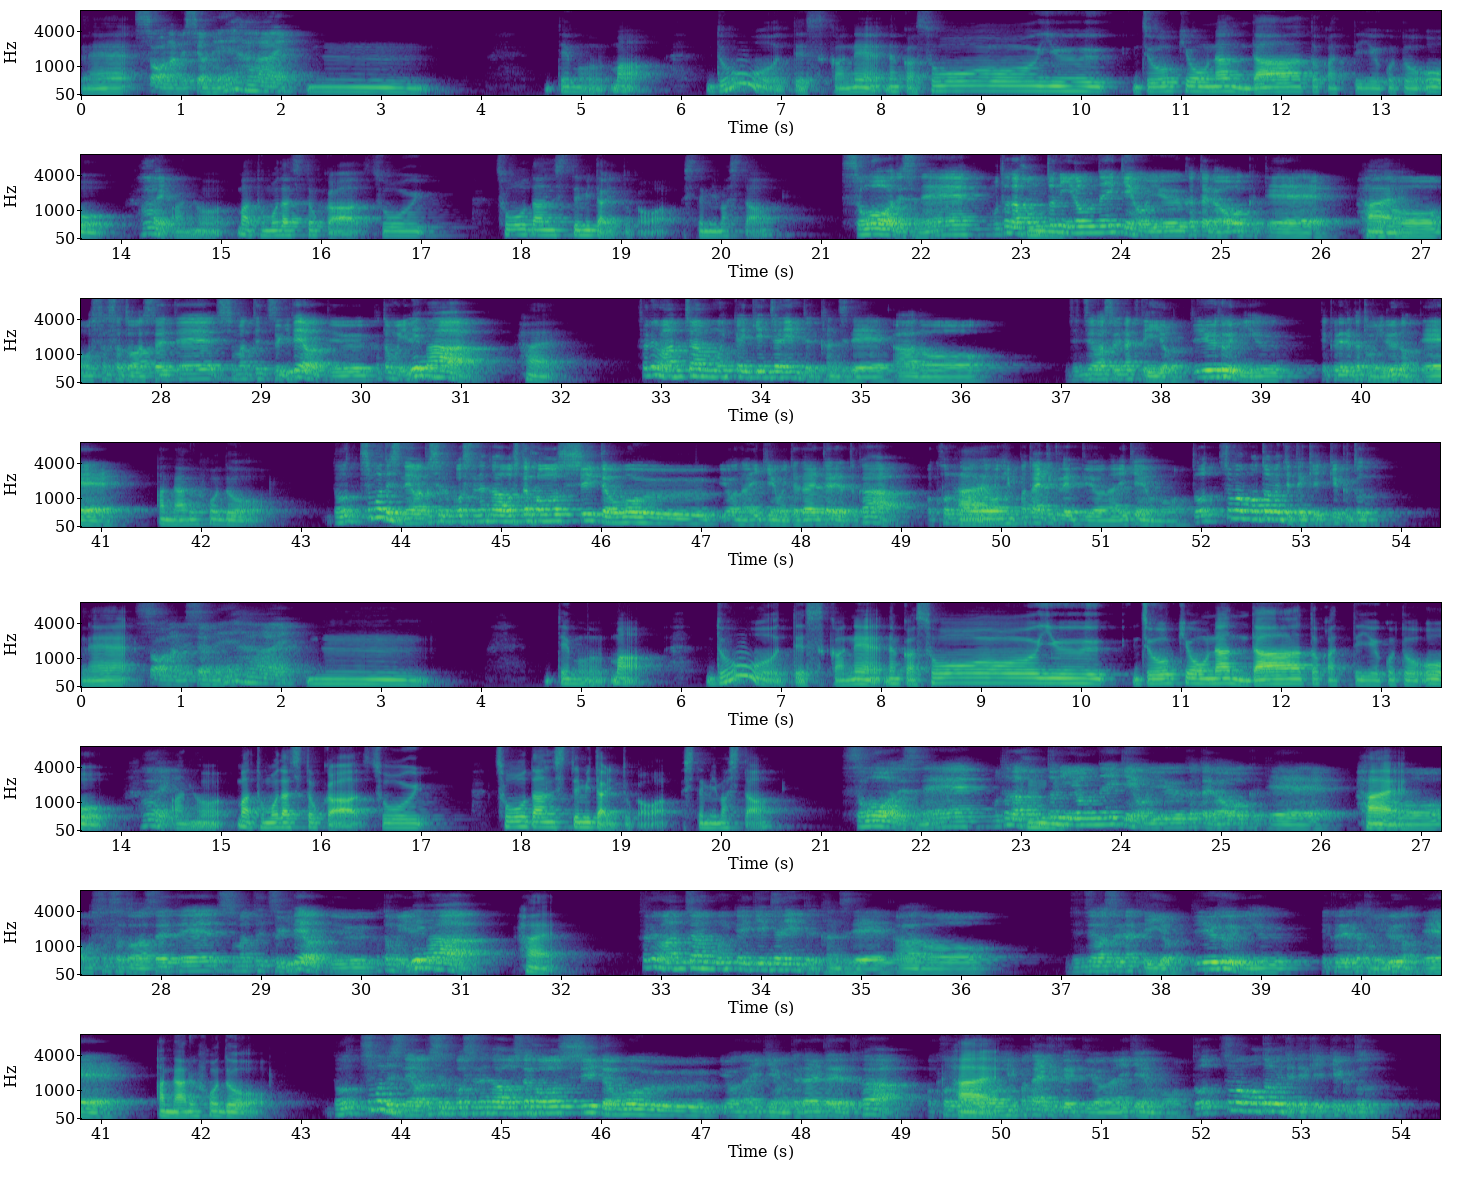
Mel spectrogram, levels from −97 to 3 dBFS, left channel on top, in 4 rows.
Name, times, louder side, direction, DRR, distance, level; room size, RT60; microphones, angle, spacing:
voice 1, 0.0-0.5 2.3-3.5 4.8-5.6 6.3-10.3 10.5-13.8 14.5-17.0 17.8-20.5 23.1-23.4 26.4-26.9 31.6-32.0 41.6-42.7 49.5-50.0, right 4 dB, 70° right, 12 dB, 0.8 m, -30 dB
voice 2, 0.6-2.1 14.2-14.5 21.2-26.0 26.4-31.1 32.8-36.2 37.1-39.2 39.6-41.1 43.3-48.9 49.4-53.7, left 2 dB, 60° left, 3 dB, 3.5 m, -29 dB
13.0 x 11.0 x 5.0 m, 0.84 s
head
